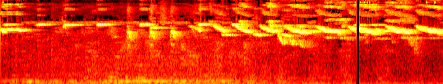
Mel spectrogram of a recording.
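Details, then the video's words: Sikatan londo flycatcher song for training songbirds: starts softer with sparse high chips, then builds into a fast sequence of bright, descending high whistles and twitters. "SIKATAN LONDO GACOR - SUARA LANTANG & SUPER JERNIH"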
